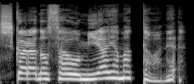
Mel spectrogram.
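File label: win, Japanese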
